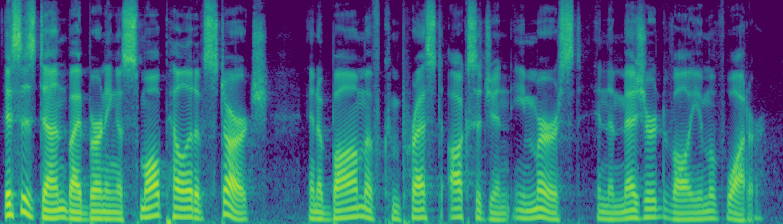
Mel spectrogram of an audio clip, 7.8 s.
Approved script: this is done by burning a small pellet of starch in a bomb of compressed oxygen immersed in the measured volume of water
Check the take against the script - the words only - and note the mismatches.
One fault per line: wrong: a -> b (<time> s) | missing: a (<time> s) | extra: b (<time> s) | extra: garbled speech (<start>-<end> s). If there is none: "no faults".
no faults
